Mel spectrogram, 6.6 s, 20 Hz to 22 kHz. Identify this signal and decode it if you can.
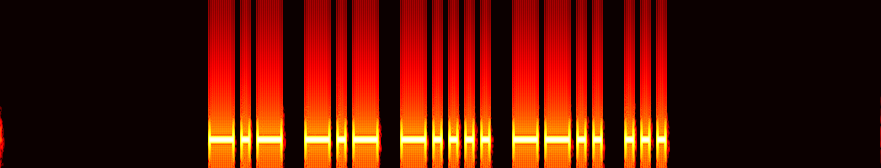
Morse code, heard as a keyed tone, about 20 wpm, 700 Hz. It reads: KK6ZS
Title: Speed Racing - USA 2x2 Call Signs 17wpm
